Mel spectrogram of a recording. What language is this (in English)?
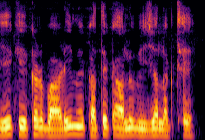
Chhattisgarhi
